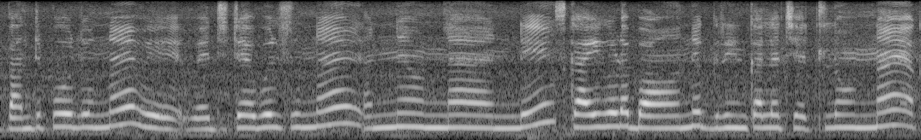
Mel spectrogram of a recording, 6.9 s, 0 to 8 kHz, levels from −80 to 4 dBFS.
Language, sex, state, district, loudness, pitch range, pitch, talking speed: Telugu, female, Andhra Pradesh, Chittoor, -15 LUFS, 265-285 Hz, 270 Hz, 120 wpm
